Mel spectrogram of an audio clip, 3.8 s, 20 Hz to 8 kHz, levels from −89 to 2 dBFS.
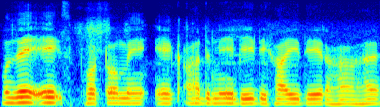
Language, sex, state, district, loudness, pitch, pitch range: Hindi, male, Haryana, Rohtak, -20 LUFS, 130 Hz, 125-135 Hz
